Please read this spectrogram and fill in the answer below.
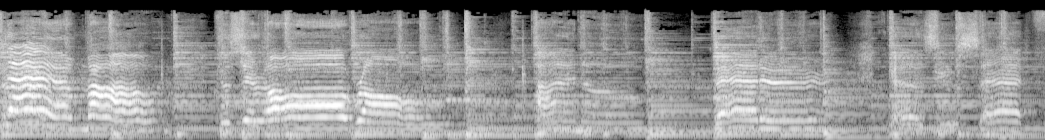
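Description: Singing with a strummed Martin acoustic guitar: a sung melody with held notes and vibrato over steady guitar chords.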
